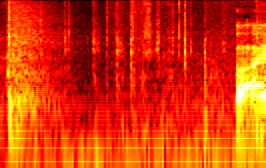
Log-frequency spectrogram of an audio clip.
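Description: A brief rustle, then a quick, irregular run of light clicks and clacks as small hard items are handled and set down.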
